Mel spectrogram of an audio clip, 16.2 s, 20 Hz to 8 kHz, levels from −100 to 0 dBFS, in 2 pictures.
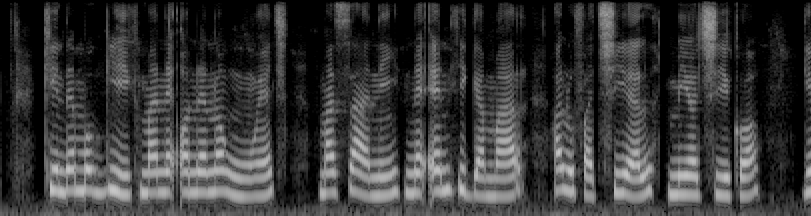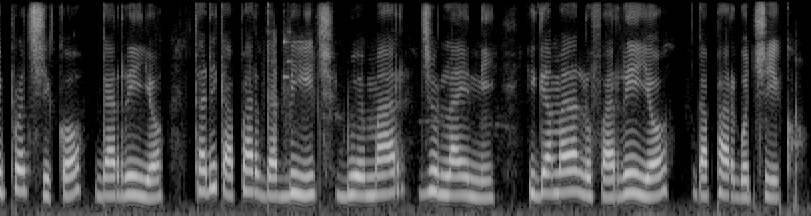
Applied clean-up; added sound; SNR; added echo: neural diffusion model UNIVERSE++.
